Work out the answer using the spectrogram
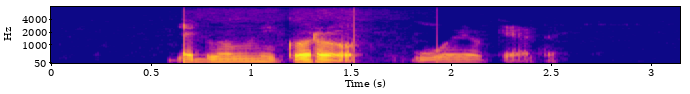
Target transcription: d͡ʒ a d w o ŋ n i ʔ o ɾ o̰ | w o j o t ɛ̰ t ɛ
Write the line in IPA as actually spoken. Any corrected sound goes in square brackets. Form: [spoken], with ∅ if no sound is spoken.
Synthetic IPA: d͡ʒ a d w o ŋ n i [k] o ɾ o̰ | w o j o [k] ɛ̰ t ɛ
